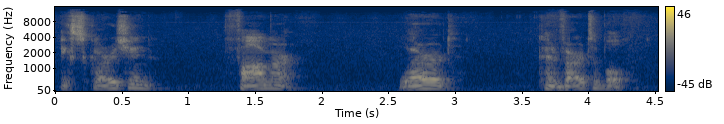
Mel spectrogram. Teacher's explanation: the hard R vowel rises in pitch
